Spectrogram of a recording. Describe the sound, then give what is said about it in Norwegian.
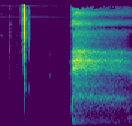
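A quick sharp intake of breath, then a long, loud, rasping exhale blown right into the microphone, breathy with no talking. “Du må puste ordentlig i mikrofonen når vi lager Star Wars-podkast”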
